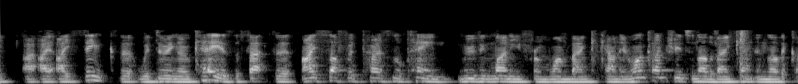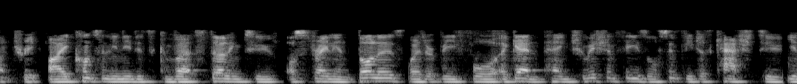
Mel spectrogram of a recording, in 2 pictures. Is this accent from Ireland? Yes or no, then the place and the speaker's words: no; London, United Kingdom; I grew up in Northwest London in a place called Hendon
